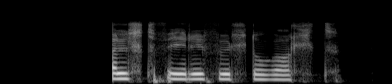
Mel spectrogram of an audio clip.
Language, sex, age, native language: Icelandic, male, 10, Icelandic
